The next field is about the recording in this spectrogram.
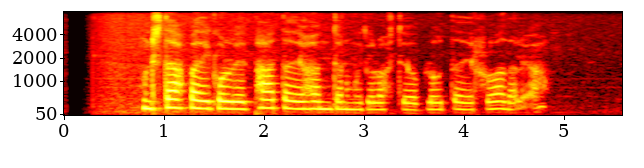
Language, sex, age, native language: Icelandic, female, 20-29, Icelandic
